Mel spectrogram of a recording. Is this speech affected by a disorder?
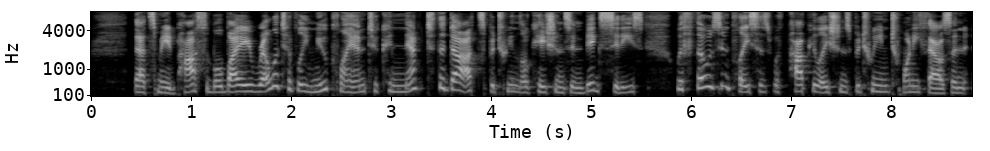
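No.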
